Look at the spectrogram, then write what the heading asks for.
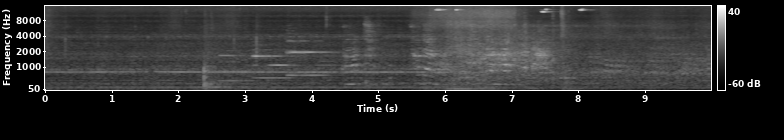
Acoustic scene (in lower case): elevator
